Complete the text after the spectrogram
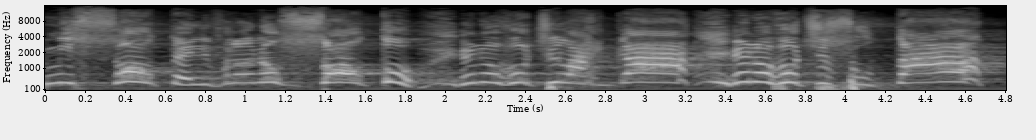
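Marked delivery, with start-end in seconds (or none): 0.0-0.7 high, urgent order to let go; shouted demand. Acted. Angel fighting Jacob, shouted demand. 1.0-4.7 high, loud, stubborn cries; defiant shouting. Acted. Jacob gripping the angel, defiant high shouting.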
